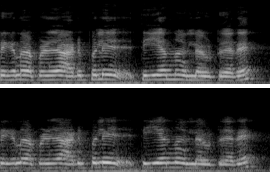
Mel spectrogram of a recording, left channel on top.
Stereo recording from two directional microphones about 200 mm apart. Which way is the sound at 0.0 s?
65° left (ahead or behind).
